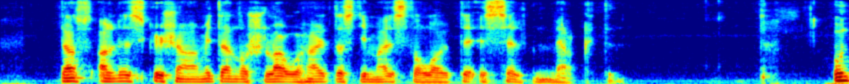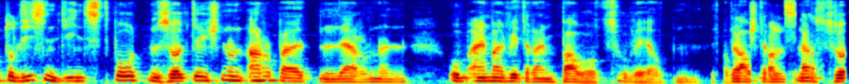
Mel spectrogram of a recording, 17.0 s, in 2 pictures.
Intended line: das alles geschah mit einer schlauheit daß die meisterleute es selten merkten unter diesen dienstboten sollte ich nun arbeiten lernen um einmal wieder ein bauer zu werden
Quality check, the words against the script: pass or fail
fail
